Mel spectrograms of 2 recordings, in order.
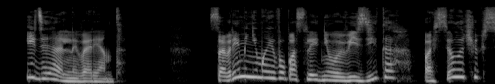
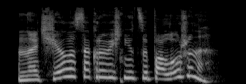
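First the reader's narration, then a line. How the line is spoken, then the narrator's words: Snide question. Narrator (Russian): ехидно поинтересовалась я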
